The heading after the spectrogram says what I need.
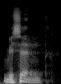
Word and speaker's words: Vicent: ¿Cómo se pronuncia? Vicent.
